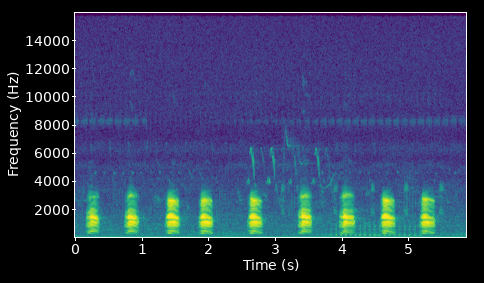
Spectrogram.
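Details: Indian bullfrog giving a steady run of nine harsh, pulsed croaks, roughly one every 0.6 seconds, each a short rasping burst, with a soft low trill underneath.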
